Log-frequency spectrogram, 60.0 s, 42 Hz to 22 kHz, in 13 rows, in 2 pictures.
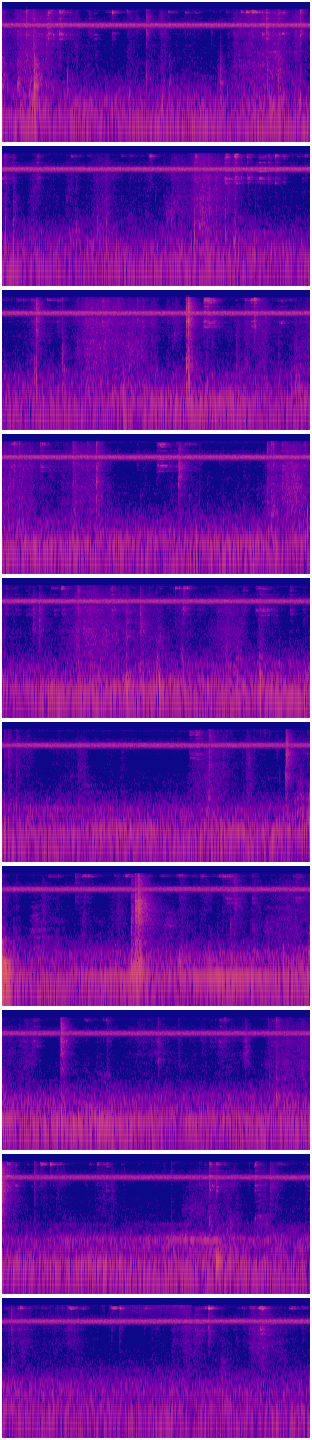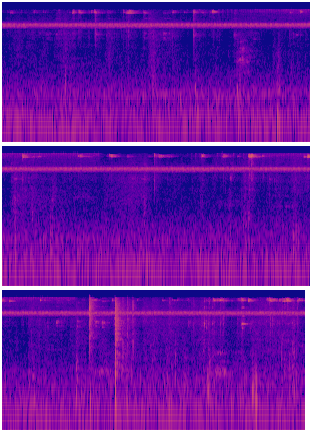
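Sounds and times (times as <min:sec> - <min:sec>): insect chorus drone: 0:00.0 - 0:59.9.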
